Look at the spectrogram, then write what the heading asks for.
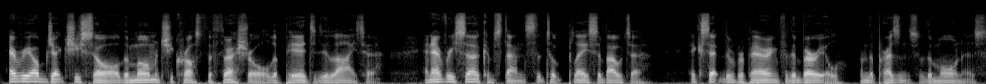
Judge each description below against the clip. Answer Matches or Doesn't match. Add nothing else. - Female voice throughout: Doesn't match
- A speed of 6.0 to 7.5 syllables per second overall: Matches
